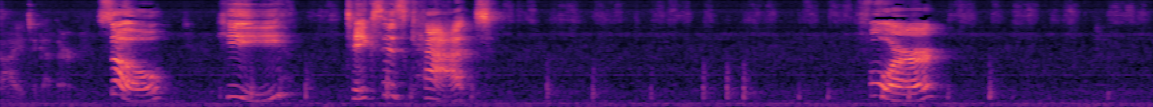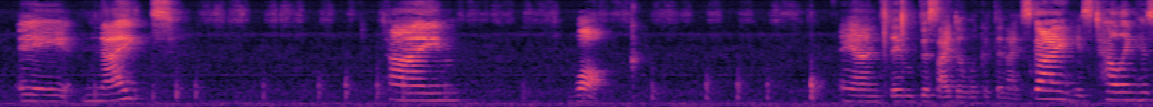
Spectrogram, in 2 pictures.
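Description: A woman speaks calmly and clearly, close by, in short phrases.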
